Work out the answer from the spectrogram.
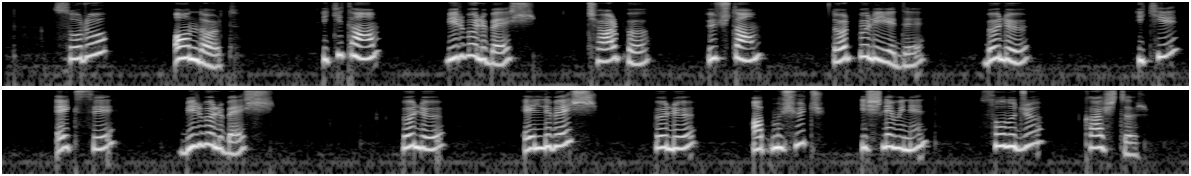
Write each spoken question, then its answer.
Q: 2 tam 1 bölü 5 çarpı 3 tam 4 bölü 7 bölü 2 eksi 1 bölü 5 bölü 55 bölü 63 işleminin sonucu kaçtır?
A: Cevap Adana 5.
